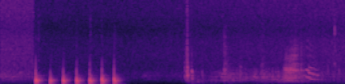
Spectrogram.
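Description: Someone knocks on a door seven times in a quick, even, sharp run, near and loud, followed by a brief fainter rattle and quiet room sound.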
